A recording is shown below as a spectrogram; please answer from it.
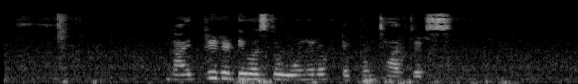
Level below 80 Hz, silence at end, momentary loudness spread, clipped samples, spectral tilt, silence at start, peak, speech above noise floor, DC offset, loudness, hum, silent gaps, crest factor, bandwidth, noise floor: -50 dBFS; 0.5 s; 26 LU; under 0.1%; -3 dB/octave; 0.05 s; -8 dBFS; 26 dB; under 0.1%; -27 LUFS; none; none; 22 dB; 11.5 kHz; -53 dBFS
